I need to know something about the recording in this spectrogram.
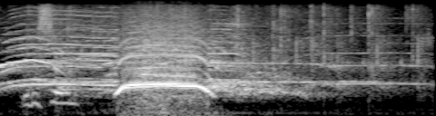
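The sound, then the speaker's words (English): A church audience erupts in loud cheering and whooping to celebrate people deciding to trust in Jesus or be baptised in water, with a sustained high whoop rising above the roar before the noise gradually settles over a few seconds. “And let me just, can we practice? Can we cheer for that?”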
